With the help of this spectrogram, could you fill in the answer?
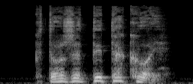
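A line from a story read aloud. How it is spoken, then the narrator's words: Whispered reply. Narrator (Russian): шептал в ответ пророк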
